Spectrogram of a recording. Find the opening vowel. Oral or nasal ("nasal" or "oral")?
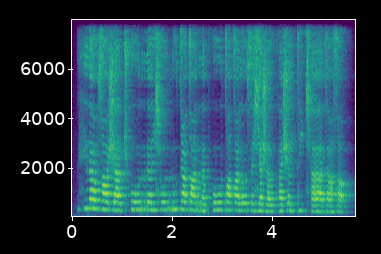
oral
